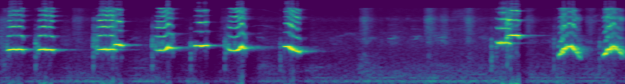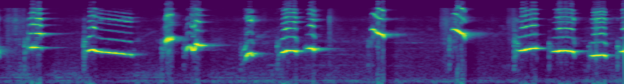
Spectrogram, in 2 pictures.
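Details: Caged pet greater green leafbird sings a run of repeated whistled notes, pauses briefly under a soft low hum, then resumes with varied sliding and falling whistles.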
